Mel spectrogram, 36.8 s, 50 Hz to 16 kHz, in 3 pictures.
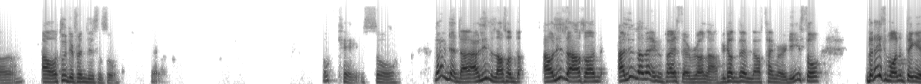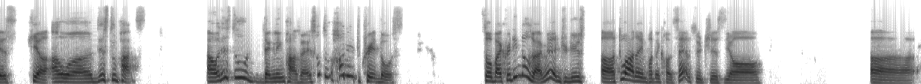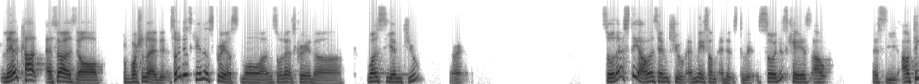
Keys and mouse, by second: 2.5 middle click, 13.6 shift+middle click, 17.6 middle click, 18.6 middle click, 19.7-23.0 drag, 26.7-29.5 drag, 28.3 0, 30.9 middle click, 32.1 middle click, 32.9 click, 35.8-36.8 middle drag.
